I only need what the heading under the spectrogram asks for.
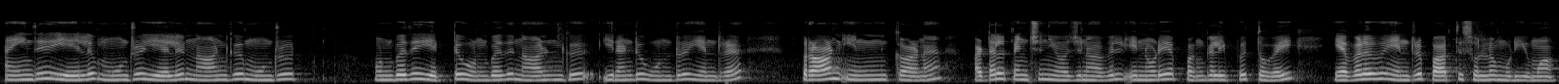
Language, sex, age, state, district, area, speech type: Tamil, female, 30-45, Tamil Nadu, Salem, urban, read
